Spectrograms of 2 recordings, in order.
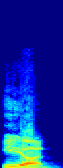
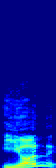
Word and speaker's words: Ian: Repeat after me, guys. Ian. Okay. It's not Ian. It's not a twocllable thing. It's Ian. I know how to say my name.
